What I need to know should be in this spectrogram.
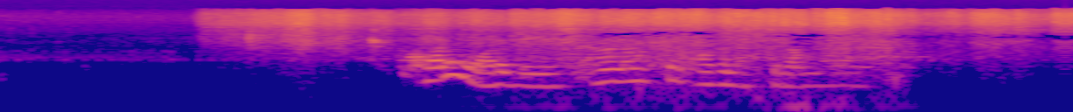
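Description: A plastic bag rustles close by.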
